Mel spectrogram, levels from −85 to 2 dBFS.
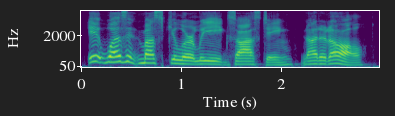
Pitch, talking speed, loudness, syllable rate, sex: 180 Hz, 120 wpm, -17 LUFS, 4.4 syllables/s, female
